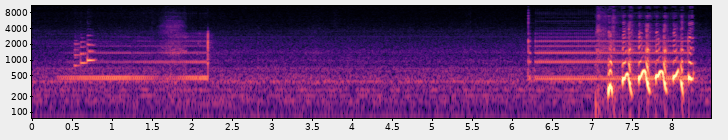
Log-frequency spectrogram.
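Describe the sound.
Touch-tone dialing on a speakerphone: two bursts of electronic beeping tones separated by a quiet gap. The second burst is joined by a quick run of louder, pulsing sounds.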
